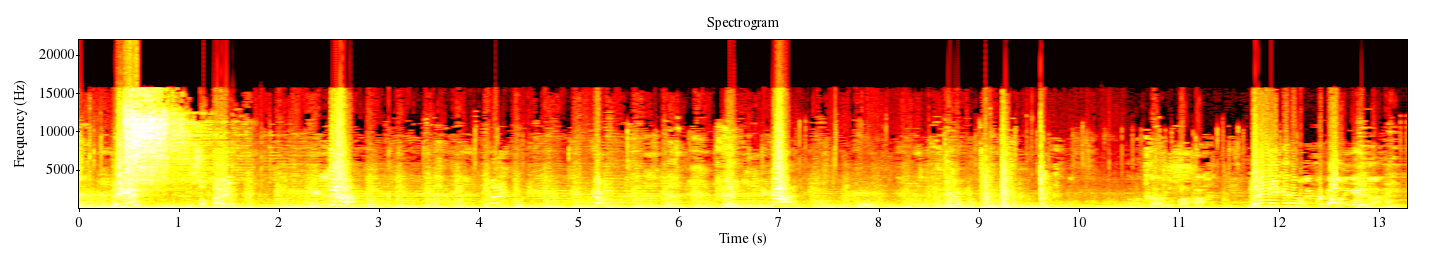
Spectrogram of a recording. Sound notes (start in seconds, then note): 5.4 sobs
